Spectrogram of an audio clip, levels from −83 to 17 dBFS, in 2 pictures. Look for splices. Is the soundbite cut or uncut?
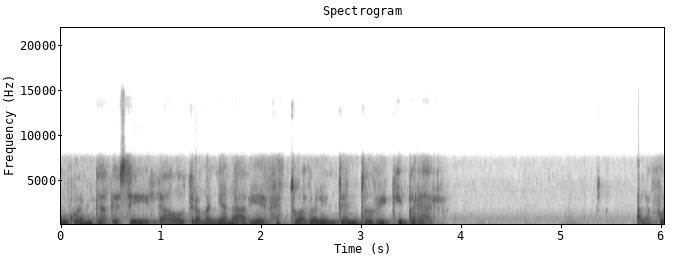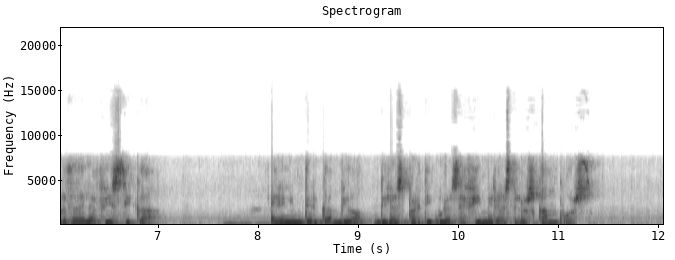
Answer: cut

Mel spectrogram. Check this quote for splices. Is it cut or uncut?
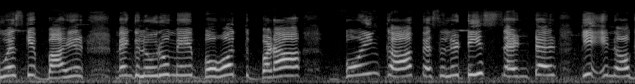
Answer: uncut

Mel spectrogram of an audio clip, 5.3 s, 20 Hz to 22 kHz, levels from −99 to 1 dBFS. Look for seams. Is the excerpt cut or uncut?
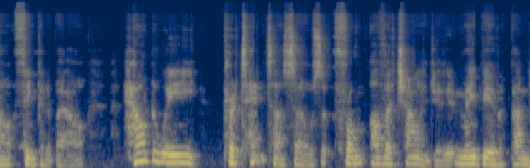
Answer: uncut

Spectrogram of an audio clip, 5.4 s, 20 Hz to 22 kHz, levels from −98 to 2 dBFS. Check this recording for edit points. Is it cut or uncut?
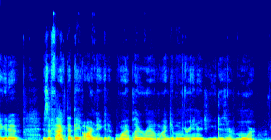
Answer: cut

